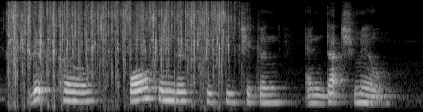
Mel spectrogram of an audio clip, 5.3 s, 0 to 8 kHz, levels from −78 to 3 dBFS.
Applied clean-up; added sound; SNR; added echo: none; Rattle (instrument); 6 dB; none.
